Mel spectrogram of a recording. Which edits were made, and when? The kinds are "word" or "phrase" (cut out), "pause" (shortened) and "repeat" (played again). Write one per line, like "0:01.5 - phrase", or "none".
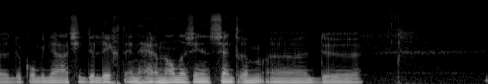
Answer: none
